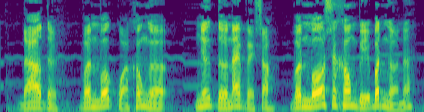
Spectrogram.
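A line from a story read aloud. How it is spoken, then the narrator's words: Cold, suppressed anger. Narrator (Vietnamese): Hít một hơi dài lãnh khí, Vân Thiên Nhạc gượng trấn áp nộ khí, lạnh lùng nói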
